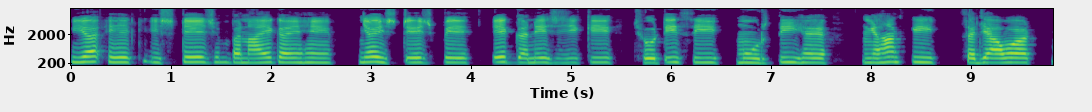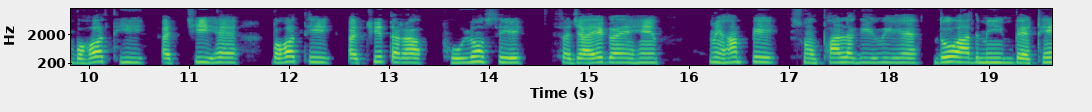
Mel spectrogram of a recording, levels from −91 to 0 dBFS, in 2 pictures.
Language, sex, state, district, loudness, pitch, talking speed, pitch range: Hindi, female, Bihar, Lakhisarai, -17 LUFS, 235 Hz, 130 wpm, 230-250 Hz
